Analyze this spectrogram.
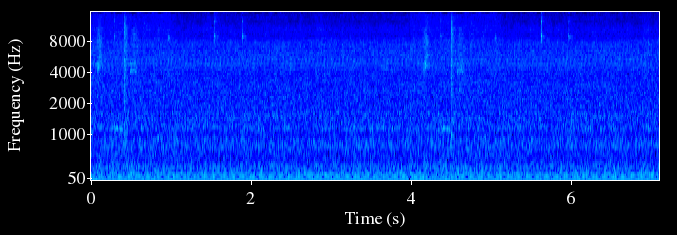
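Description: Steady low background hum with an even hiss, and a few faint ticks scattered through it.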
